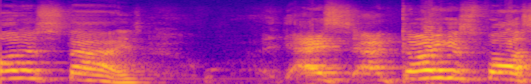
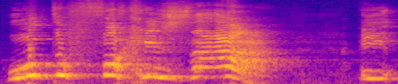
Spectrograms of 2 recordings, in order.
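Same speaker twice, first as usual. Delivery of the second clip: disgusted disbelief; 10 semitones higher than usual. Real, not acted. Reacting to drink.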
